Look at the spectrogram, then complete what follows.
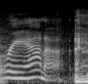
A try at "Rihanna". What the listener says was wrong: It's Rihanna like banana, but you sound like you're from Chicago when you say, hey, is that Rihanna over there?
